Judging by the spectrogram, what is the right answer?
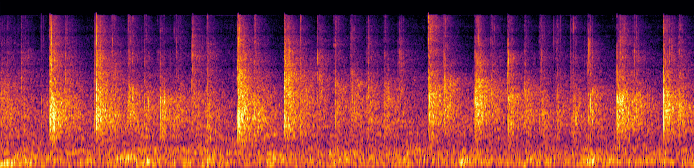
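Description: Flamenco dancers' live hand-clapping (palmas) and heel taps, unaccompanied: sharp strikes in short groups of three or four, about two a second.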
